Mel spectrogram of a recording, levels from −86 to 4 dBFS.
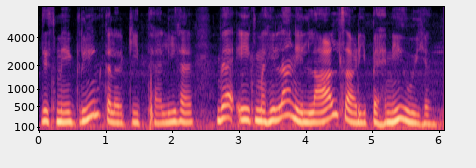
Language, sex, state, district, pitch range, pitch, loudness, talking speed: Hindi, female, Rajasthan, Bikaner, 180-225 Hz, 195 Hz, -12 LUFS, 140 wpm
